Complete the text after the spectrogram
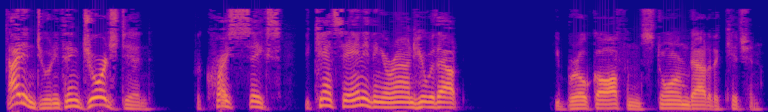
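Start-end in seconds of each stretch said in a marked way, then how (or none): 0.1-4.6 higher, louder indignant denial; exasperated self-defence; heated protest. A narrator's reading. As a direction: protest the blame hotly. Brother protests, then storms out.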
